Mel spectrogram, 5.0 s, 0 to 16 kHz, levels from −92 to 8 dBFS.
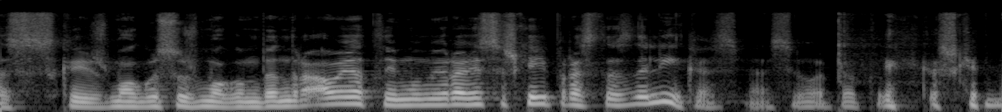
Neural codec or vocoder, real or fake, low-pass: none; real; 10.8 kHz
